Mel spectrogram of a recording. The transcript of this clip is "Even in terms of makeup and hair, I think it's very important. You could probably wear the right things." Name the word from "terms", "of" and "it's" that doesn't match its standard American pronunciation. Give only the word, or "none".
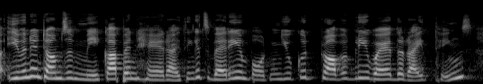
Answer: none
